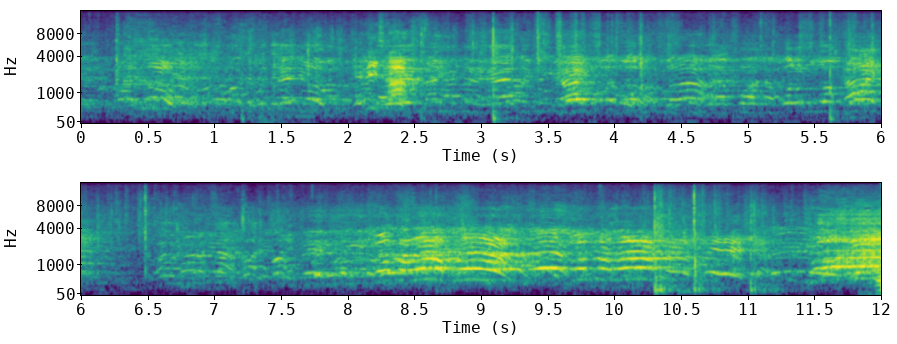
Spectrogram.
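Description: Pitch-side sound of a seven-a-side football match: men on the pitch shouting and calling out to one another, with a few dull thumps of the ball being kicked.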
